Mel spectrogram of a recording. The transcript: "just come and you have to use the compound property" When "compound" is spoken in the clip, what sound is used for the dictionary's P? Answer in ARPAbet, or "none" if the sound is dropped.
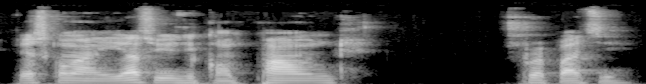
P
